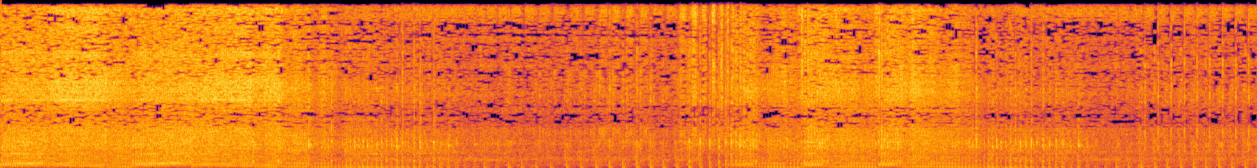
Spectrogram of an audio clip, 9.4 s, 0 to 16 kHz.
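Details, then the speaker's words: Honda Tiger stock engine, PWK 28 NGO carb set with GL Pro needle on top clip, pilot jet 30, main jet 115: sharp clean throttle blips rising and falling crisply with no hiss or stumble, only PWK slide clatter; normal throttle response. "Stasionernya stabil sekali, nggak ada suara ngesesnya juga. Ini dibuka gasnya juga normal tanpa ngeses sedikit pun."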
